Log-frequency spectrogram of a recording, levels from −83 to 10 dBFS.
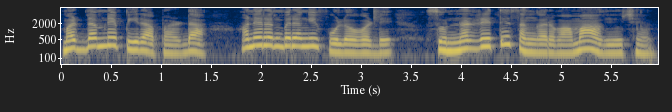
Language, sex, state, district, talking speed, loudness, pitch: Gujarati, female, Gujarat, Valsad, 120 wpm, -13 LUFS, 195 Hz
